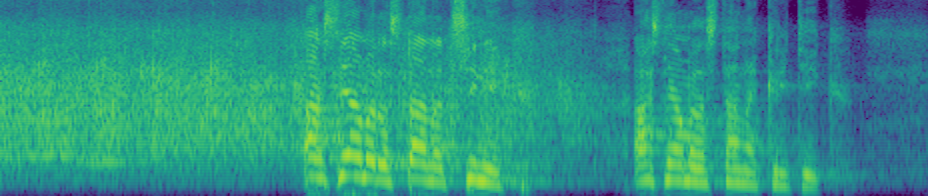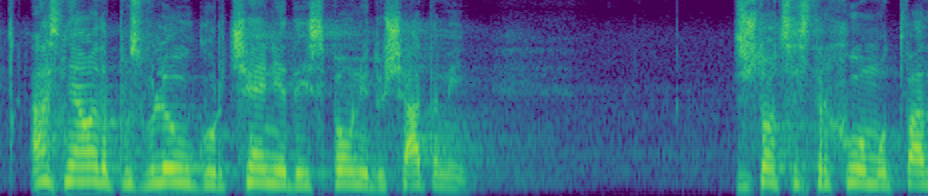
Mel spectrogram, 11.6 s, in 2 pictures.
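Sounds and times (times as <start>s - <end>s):
audience applauding: 0.0s - 4.0s
speech: 1.9s - 3.4s, 4.0s - 5.3s, 6.0s - 8.8s, 10.4s - 11.5s.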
